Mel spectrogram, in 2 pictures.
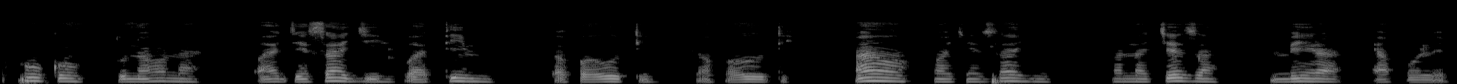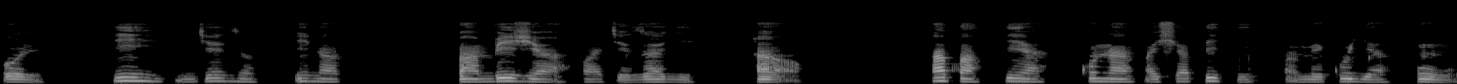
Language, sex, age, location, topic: Swahili, female, 36-49, Nakuru, government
